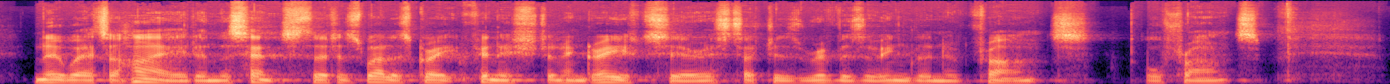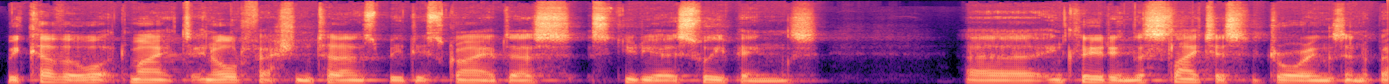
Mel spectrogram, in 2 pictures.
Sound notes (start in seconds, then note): none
